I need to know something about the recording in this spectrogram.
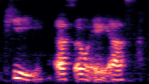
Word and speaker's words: psoas: Spelled with a P, S-O-A-S. Sounds like psoas.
